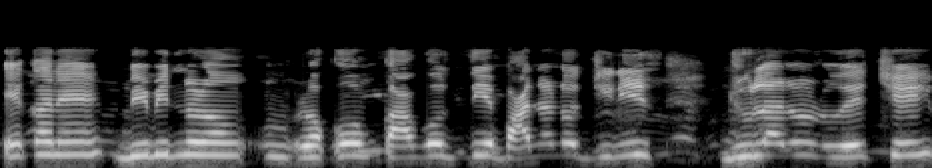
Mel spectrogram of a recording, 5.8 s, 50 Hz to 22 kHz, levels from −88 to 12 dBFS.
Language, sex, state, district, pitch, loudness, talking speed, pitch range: Bengali, male, West Bengal, Malda, 275 Hz, -12 LUFS, 95 wpm, 255-290 Hz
